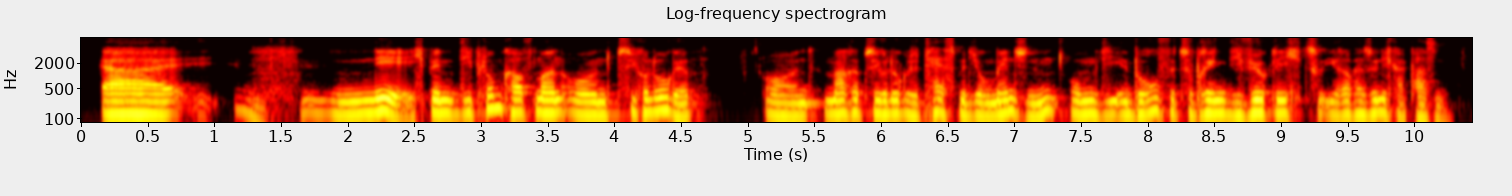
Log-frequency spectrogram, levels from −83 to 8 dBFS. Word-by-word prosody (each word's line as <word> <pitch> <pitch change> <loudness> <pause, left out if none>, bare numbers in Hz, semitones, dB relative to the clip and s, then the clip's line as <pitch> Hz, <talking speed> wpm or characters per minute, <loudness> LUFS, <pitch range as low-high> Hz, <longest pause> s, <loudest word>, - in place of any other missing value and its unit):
Äh, 130 -1 +5 0.2
i - - -28 0.2
n 130 - -12 0.8
ne, 145 -3 +7
ich 100 - -7
bin 135 -1 +2
Diplomkaufmann 140 0 +1
und 125 -2 0
Psychologe 140 -3 -1 0.5
und 115 -2 -3
mache 130 +1 0
psychologische 130 -2 0
Tests 140 +1 -5
mit 125 -3 -2
jungen 120 -2 0
Menschen, 130 +1 +1
um 130 -1 0
die 125 +2 -4
in 125 0 -2
Berufe 135 +3 -2
zu 125 - -4
bringen, 135 +1 +2
die 120 -1 -4
wirklich 135 -1 +1
zu 130 - -5
ihrer 125 -1 -4
Persönlichkeit 125 -1 -3
passen. 105 -4 -8
130 Hz, 160 wpm, -21 LUFS, 120-135 Hz, 0.8 s, ne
